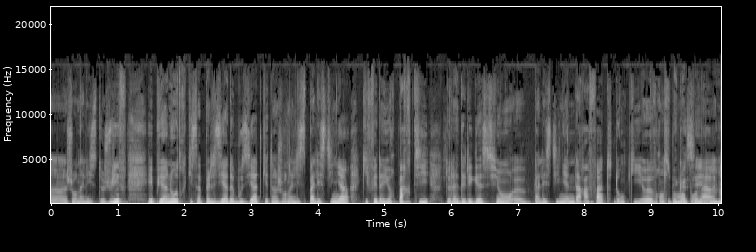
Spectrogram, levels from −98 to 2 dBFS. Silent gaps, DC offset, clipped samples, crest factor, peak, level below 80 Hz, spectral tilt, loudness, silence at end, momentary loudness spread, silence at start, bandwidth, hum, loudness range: none; under 0.1%; under 0.1%; 18 dB; -12 dBFS; -54 dBFS; -5.5 dB/octave; -30 LUFS; 0 s; 8 LU; 0 s; 16.5 kHz; none; 3 LU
